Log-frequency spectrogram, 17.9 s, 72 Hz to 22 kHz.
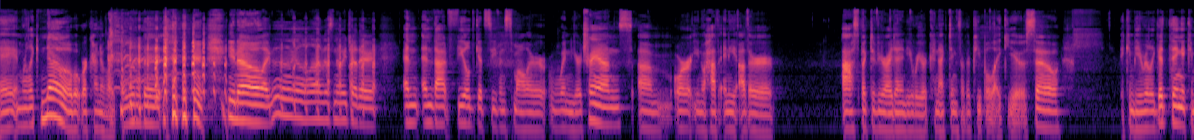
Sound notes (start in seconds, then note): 1.6 laughter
